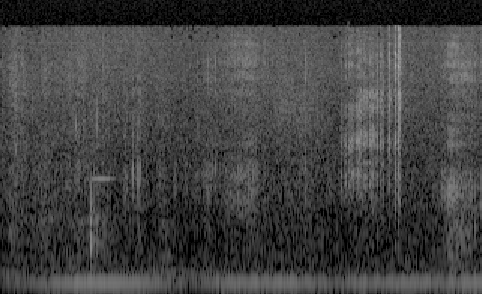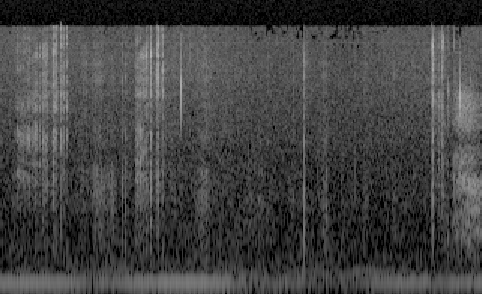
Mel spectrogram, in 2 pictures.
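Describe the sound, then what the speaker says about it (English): Good-quality fabric scissors snip through quilt squares for a pineapple chunks block, giving a few soft, close cuts over a steady low background hum, with no talking. "This is why you really do need a good pair of scissors for this particular technique."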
